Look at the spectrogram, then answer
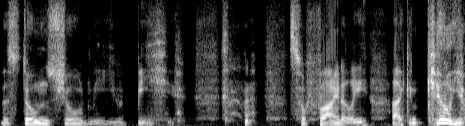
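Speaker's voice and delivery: smug, smirking villain voice. Voicing a stone-masked figure stepping out to confront the party: smirking villain. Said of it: "coming around this corner and just smirks".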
